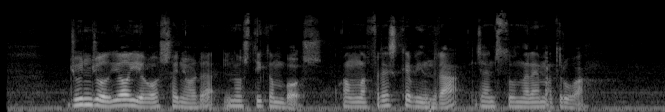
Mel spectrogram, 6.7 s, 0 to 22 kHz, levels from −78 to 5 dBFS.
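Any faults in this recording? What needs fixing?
Corrupt frame decoded at 1.64–1.69 s after "juliol i", 4.25–4.34 s after "vós quan la fresca", and 5.45–5.51 s. Damaged compressed frames played anyway, so a few frames each misplace energy into short noisy blips, peaking around -25, -20 and -15 dBFS. Prevent this by having the decoder check frame integrity and conceal damaged frames instead of playing them.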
